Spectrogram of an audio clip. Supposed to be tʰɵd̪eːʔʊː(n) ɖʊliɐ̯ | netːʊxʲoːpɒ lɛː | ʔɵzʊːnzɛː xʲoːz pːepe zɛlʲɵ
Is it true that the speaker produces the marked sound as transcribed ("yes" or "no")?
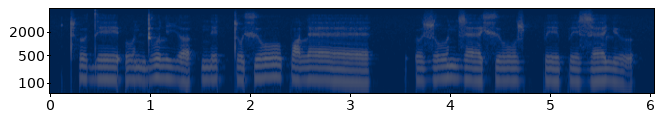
yes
